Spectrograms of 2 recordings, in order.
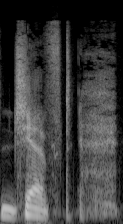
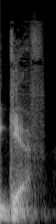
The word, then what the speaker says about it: GIF: it's supposed to be gif well i say gif you know and that's it but you're right though i like the graphical interface file so if that's the case it's a hard g so why would you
